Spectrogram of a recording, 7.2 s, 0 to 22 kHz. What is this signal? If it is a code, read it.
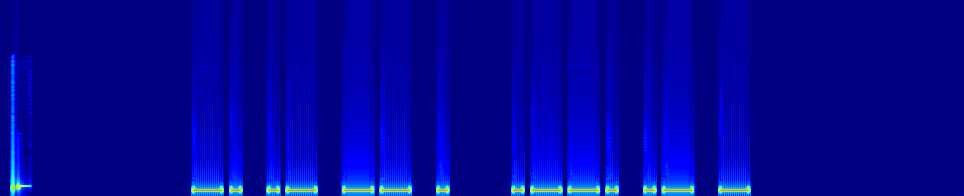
Morse code, heard as a keyed tone, about 17 wpm, 700 Hz. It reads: NAME PAT
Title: Practice QSO - Exchange 1 - Beginning - 17wpm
